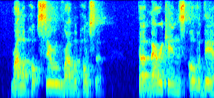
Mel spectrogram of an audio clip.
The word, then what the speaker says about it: Ramaphosa: and his name is cyril rump how you pronounce the last name ramaphosa the americans over there call them uncle cyril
